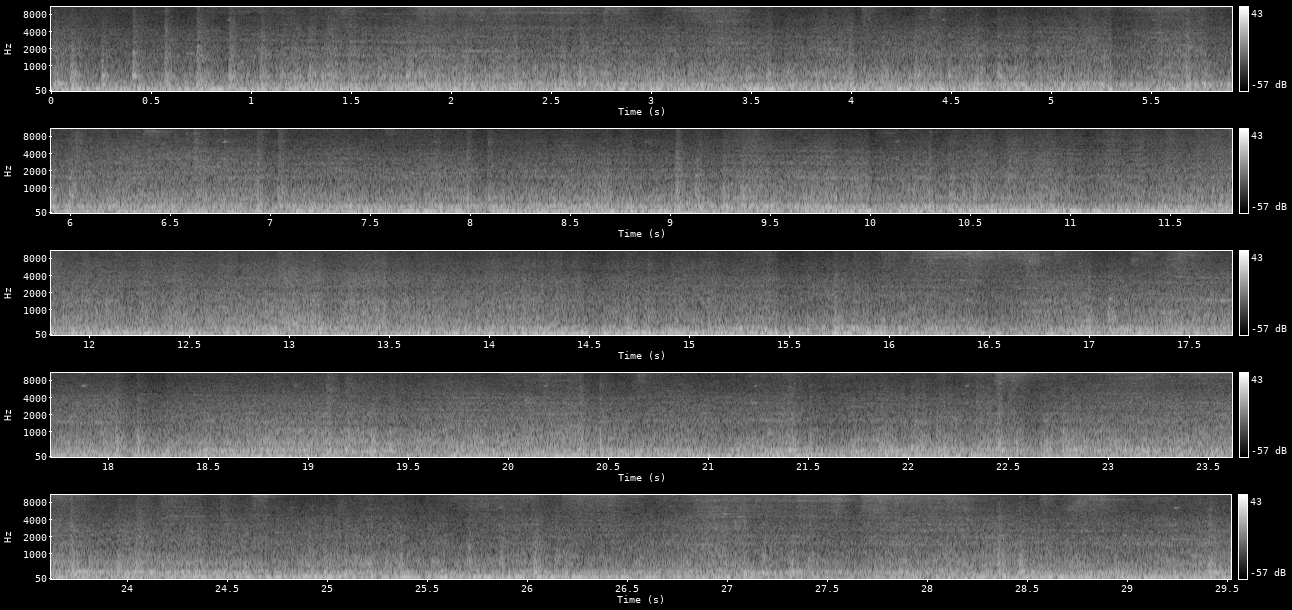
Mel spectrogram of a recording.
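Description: Double-stack intermodal well cars rolling past on steel rails: a steady rumble with clickety-clack of the wheels, and brief high-pitched wheel squeals now and then.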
